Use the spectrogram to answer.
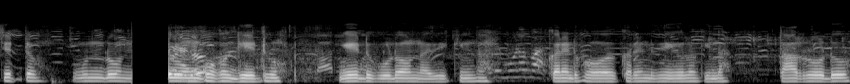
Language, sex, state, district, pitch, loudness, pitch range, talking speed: Telugu, male, Andhra Pradesh, Sri Satya Sai, 145 Hz, -18 LUFS, 145-155 Hz, 115 wpm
